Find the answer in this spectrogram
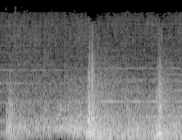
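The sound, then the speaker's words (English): Steady, dense rain hisses throughout while two sharp rumbling bursts of thunder break through close together, giving the feel of a heavy downpour in a storm. “Finally, as his family boarded to store the last bit of seed, the rain began to fall.”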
